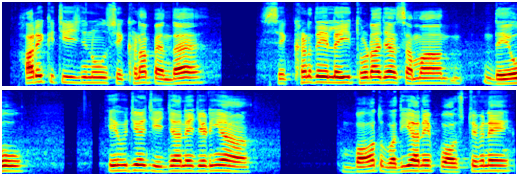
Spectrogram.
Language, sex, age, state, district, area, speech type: Punjabi, male, 30-45, Punjab, Mohali, rural, spontaneous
